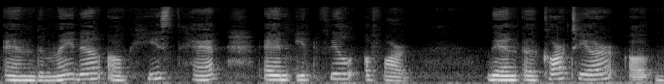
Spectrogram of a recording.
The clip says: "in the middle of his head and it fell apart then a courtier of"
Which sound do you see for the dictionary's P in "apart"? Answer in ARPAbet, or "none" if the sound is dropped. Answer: F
